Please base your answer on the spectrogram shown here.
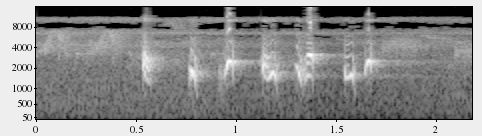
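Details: Bulbul lure song to call wild birds: a single quick phrase of six or seven liquid, slurred chirps, bright and cheerful, with soft hiss behind.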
